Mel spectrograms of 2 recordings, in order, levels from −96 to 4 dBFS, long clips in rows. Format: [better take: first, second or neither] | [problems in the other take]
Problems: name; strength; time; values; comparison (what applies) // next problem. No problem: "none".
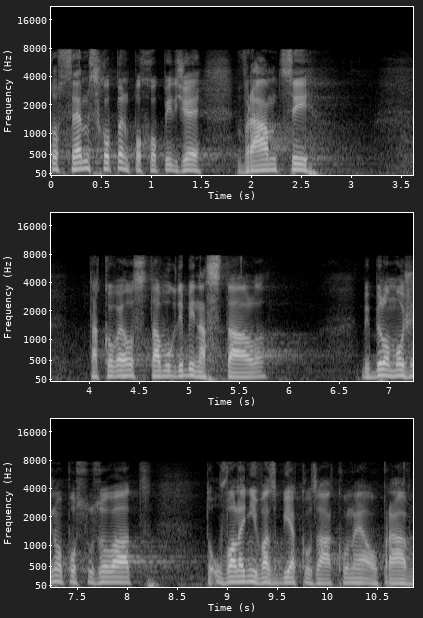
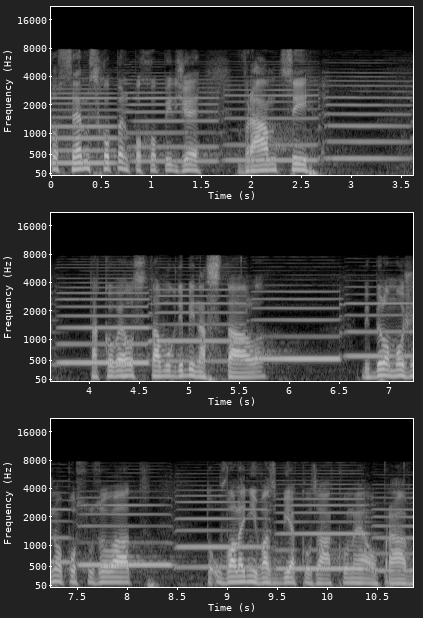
first | background sound (Bowed string instrument); 5 dB below the speech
